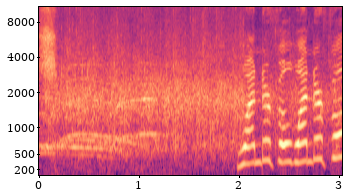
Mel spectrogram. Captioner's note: applause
